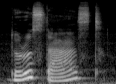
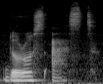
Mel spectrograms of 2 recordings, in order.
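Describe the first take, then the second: First: "درست است" with the pitch rising on "است"; same words "درست است" turned into a question by a final rise; question intonation. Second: "درست است" as a plain statement, no rise at the end; statement tune. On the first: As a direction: ask "درست است" as a yes-no question, ending upward. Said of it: "If you add a question mark". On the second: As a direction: state "درست است" matter-of-factly, voice settling on "است". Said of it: "which means it is correct". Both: Shown as a demonstration.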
